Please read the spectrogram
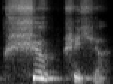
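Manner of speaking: "psychische" very slowly, in separated syllables; careful pronunciation. Shown as a demonstration. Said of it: "Two different pronunciations".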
